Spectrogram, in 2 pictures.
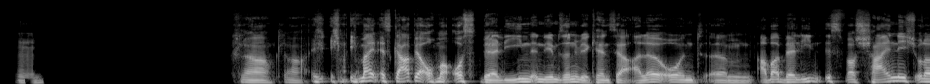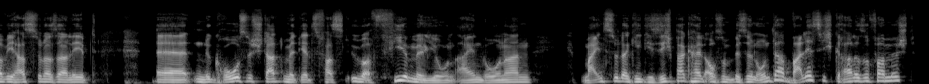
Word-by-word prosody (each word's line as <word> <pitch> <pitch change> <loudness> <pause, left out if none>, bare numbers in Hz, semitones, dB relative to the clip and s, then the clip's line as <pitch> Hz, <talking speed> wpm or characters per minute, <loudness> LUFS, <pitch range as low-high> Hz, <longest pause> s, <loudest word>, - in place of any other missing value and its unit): Mhm. 85 -1 -11 1.9
Klar, 95 -3 -1
klar. 95 -3 -8
Ich 125 +1 -4
ich - - -4
ich - - -1
meine, - - +3
es - - 0
gab - - +3
ja - - +6
auch - - +2
mal - - +4
Ostberlin 105 +4 +2
in 120 0 +2
dem 115 0 +3
Sinne, 110 +3 +2
wir 105 - +2
kennen's 100 -1 -1
ja - - +1
alle 110 +6 +2
und 105 -2 0
ähm, 90 -3 -4
aber 115 +3 0
Berlin 110 +6 0
ist 140 -2 -5
wahrscheinlich, 125 +7 +1
oder 130 -1 +3
wie 120 -2 +2
hast 115 +2 -2
du - - -3
das 120 -2 0
erlebt, 110 -1 0 0.6
äh 105 -2 +3
'ne 115 -2 0
große 140 +8 +1
Stadt 135 -1 -1
mit 110 -3 -1
jetzt 110 -2 -3
fast 110 -2 -4
über 135 -4 0
4.000.000 100 - 0
Einwohnern. 105 +3 -1 0.5
Meinst 135 +3 -3
du, 155 - 0
da 140 -3 +2
geht 125 -2 -2
die 105 - -1
Sichtbarkeit 135 +5 -1
auch 125 - 0
so 125 - -4
'n 110 - -2
bisschen 120 0 -1
unter, 160 - 0
weil - - +1
es 195 0 +1
sich 170 -8 -7
grade 135 +6 -1
so 155 +1 -2
vermischt? 170 +4 -1
115 Hz, 190 wpm, -22 LUFS, 105-130 Hz, 1.9 s, ja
